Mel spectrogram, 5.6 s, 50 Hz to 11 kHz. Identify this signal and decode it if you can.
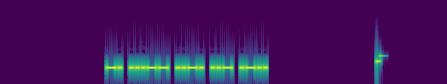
Morse code, heard as a keyed tone, about 31 wpm, 700 Hz. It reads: N3FUL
